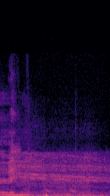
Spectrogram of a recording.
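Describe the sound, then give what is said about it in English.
An airplane touching down on the runway after a long flight: one dull, low thump breaks through a steady engine rumble and a faint high whine, followed by a softer bump a moment later. “Ooh, and that's the sound of us touching down.”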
